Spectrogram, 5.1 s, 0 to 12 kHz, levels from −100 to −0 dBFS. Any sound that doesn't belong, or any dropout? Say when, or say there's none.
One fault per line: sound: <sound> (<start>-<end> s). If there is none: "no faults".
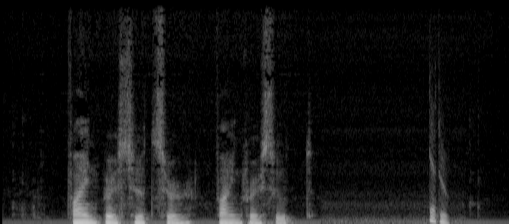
sound: chirp (4.3-4.5 s)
